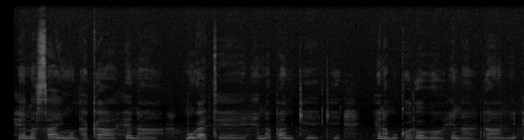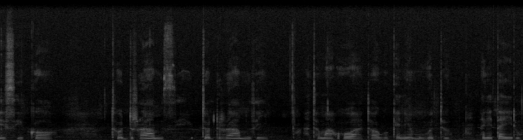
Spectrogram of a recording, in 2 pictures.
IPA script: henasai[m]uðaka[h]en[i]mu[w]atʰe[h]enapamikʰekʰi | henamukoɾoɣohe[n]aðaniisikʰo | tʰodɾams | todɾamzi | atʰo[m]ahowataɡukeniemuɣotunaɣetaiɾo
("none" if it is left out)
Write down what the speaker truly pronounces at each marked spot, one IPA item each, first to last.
m, h, a, ɣ, h, n, m

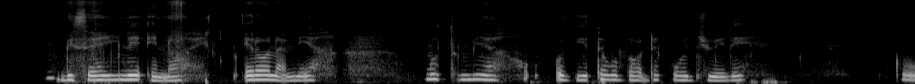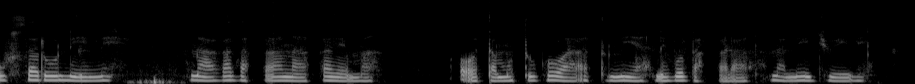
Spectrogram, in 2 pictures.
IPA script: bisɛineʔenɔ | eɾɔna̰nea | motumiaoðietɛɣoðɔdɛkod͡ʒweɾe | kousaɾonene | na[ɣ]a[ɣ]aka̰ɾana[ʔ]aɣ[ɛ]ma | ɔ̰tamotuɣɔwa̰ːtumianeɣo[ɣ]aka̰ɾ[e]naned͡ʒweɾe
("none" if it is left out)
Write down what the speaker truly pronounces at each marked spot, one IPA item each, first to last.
ɣ, ð, k, ɛ, ð, a

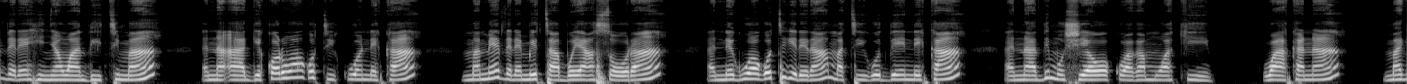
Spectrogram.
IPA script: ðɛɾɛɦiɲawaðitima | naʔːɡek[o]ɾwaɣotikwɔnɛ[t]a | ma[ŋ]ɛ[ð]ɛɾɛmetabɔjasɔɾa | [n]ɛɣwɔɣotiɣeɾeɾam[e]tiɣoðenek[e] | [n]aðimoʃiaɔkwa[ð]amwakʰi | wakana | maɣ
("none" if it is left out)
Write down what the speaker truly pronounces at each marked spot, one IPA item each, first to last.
ɔ, k, m, ð, n, a, a, n, ɣ

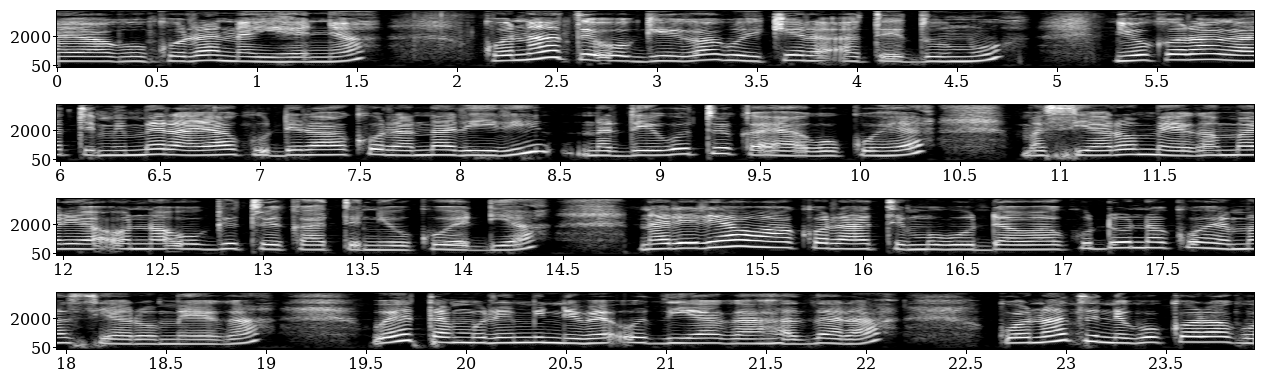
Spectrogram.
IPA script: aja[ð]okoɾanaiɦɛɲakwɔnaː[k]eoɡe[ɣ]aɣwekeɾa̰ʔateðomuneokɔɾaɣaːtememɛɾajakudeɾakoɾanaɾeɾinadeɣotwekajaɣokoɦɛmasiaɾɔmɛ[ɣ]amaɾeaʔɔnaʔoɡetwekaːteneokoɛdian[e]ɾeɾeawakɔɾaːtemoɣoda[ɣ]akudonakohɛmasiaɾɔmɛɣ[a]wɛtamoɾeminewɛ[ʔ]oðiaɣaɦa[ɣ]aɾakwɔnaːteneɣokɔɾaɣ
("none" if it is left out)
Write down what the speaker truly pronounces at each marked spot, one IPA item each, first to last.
ɣ, t, ɣ, ɣ, a, w, a, ʔ, ð

